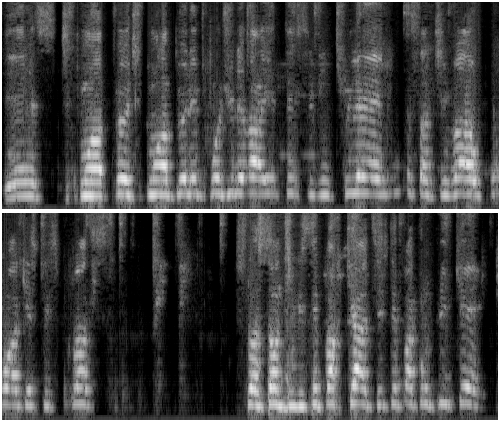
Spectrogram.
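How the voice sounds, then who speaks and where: A man's voice: high voice, level tone, moderate pace, darkish tone, breathy edge. A man with a French accent hosting a live stream quiz, hyped, repeating catchphrases and throwing in English exclamations. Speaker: host of a live stream show. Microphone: phone or webcam on a live stream.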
